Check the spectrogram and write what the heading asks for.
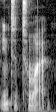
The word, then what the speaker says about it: intertwined: 就是第二个音节上 intertwined。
